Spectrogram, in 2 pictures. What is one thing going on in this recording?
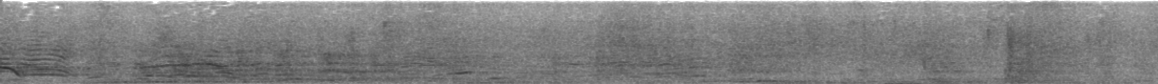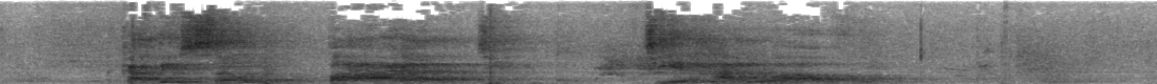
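A young man speaks with animation into a microphone, heard through loudspeakers in an echoing room.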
